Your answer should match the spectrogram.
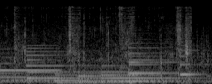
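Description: Background music: sustained notes that change every half second or so, with a few light percussive ticks.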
